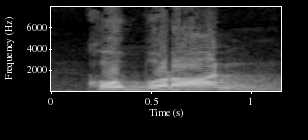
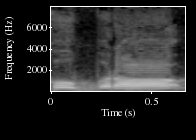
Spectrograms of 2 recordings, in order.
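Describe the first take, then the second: First: The word ends with an added n sound. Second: The word ends on a vowel, without n. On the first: The speaker calls it wrong. "tidak boleh" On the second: The speaker calls it right. "Tapi harus begini"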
